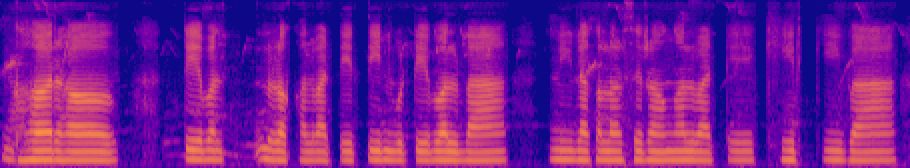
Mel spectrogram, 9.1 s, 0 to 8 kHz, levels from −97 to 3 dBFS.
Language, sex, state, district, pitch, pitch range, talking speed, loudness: Bhojpuri, female, Uttar Pradesh, Gorakhpur, 155 Hz, 155-160 Hz, 105 wpm, -32 LUFS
